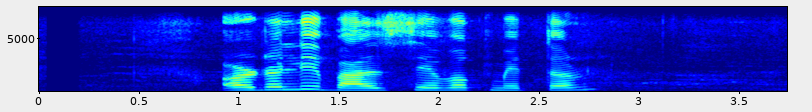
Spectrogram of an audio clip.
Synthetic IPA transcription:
ʌɾɖʌlibʱalsewʌkmet̪ʌɾ

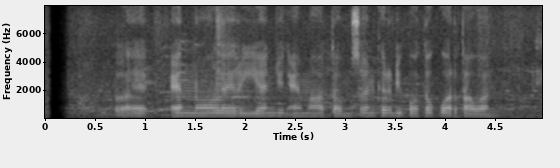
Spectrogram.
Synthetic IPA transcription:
ʔɛnɔlɛɾiand͡ʒɨŋʔɛ̰malt̪ɔmsɔnkɨrdipɔt̪ɔkəwart̪awan

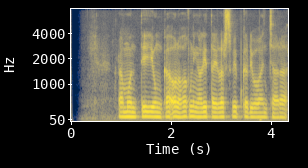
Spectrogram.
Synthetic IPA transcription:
ramɔnt̪ijuŋkaɔlɔɦɔk̚niŋalit̪ajlərswɪp̚kɨrdiwawaɲt͡ʃaɾa

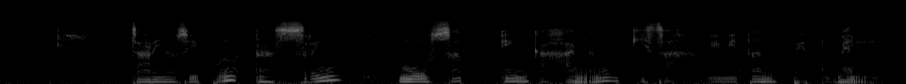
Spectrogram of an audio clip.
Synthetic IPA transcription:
t͡ʃaɾjɔsḭpʊnʔasɾɪŋ | musat̪̚ | ʔɪŋkahana̰nkisahwḭwḭt̪anb̥ɛt̪̚mɛ̰n

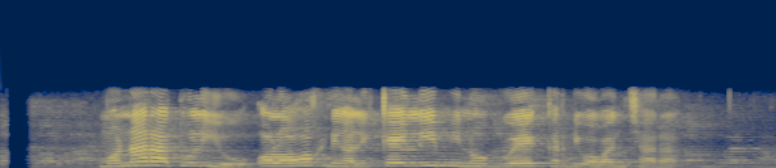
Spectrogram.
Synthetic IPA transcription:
mɔnaɾat̪uliuʔɔlɔɦɔk̚niŋalikejliminoɡuekɨrdiwawaɲt͡ʃaɾa

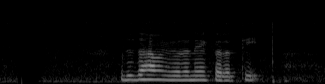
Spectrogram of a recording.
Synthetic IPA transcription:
ud̪ud̪aɦamɐʋiʋɐɾɐneːkəɾɐt̪i

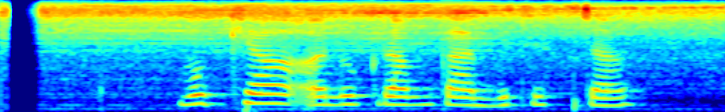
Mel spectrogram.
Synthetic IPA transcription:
mukʰːjʌʌ̰nukrʌmkabisisʈʌ

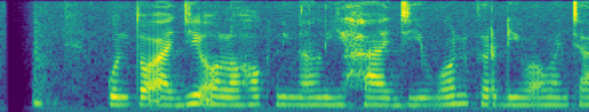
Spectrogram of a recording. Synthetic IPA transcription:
kunt̪ɔʔad͡ʒiɔlɔɦɔk̚niŋalihad͡ʒiwɔnkɨrdiwawaɲt͡ʃa

